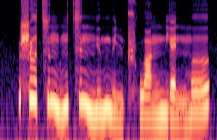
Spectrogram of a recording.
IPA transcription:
ʂɤ˥˧t͡sʊ˥˩ŋʊ˥ŋ t͡sə˥˩nn̪y˧˥ my̰˨˩nʈ͡ʂʰwɑ˧˥ŋ mjɛ̰˨˩nmɤ˧˥

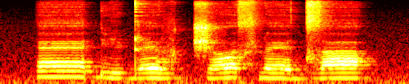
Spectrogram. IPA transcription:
ɛː˦ ɗi˩ɖɛ˧˩v t͡ʃʌː˩˧˩s ɳɛ˧˩d͡za˦

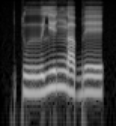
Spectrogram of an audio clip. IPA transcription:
tʷɯːlʲeŋabe

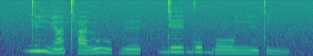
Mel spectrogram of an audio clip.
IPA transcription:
dĩ˦ɲã˨˦tʰa˨ luː˦˨ɓɪ˦ | deː˦ɡo˦boː˨ ɲĩ˨ti˨

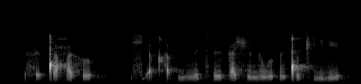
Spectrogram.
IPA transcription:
sə̰ ǃəħəhʊ | xʲḛ qʰə̰pyŋø t͡sʼøɡa ʃə̃ɡə̃ wʊʔə̃ǃʊ t͡ʃʼilʲe

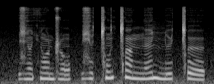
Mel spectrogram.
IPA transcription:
ʑœ̃çũɖ͡ʐũ | ʑyǀũ ǀœ̃ ŋẽ ɲy ǀø

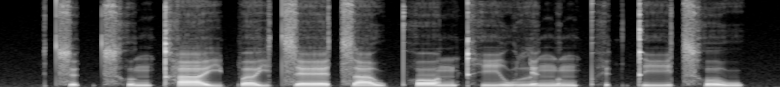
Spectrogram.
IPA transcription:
t͡sɵ˨t̚t͡sʰʊ˨˧ŋ kʰaː˧jpɐ˨˥j t͡sɛː˨˥t͡saː˨˩w pʰɔː˧nkʰiː˧w lɪ˥ŋʊ˨ŋpʰɪ˨˥k̚ t̪iː˨˥t͡sʰo˥w

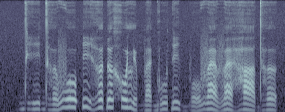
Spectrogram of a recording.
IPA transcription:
dʱi˨ dʱə˨˩˦vo˥ ʔi˥˩ɦə˥ɗə˥xo˥ lʲə˨bæ˨ɡu˥˧ɗi˥˩ bo˨˩˦væ˥˩væ˥˩ ɦa˥˩dʱə˥˧

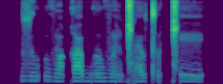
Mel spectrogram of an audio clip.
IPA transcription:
zuʔuvɔ̃ qɤ bɤu̯ vɛ̃ɡ͡ǁau̯tʼɤ ǁe

